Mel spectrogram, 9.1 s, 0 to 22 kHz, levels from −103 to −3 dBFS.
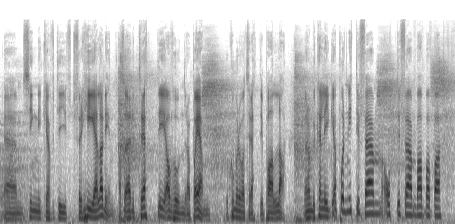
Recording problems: household noises; noticeable; throughout; 15 dB below the speech
animal sounds; faint; throughout; 30 dB below the speech

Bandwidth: 15 kHz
